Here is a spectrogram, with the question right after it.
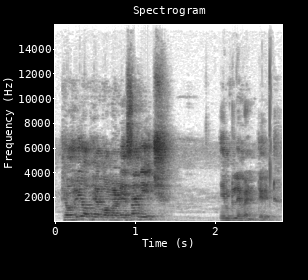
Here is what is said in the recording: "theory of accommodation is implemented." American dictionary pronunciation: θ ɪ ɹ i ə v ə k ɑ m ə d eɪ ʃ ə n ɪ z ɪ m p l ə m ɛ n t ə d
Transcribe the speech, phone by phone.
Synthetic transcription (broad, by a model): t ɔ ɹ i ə p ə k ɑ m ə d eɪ s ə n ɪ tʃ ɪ m p l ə m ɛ n t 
